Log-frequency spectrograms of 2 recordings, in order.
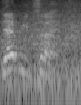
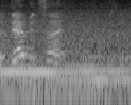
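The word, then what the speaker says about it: debutante: like etiquette and dealing with daughters it's called debutant and this is the definition for debutant and it's go it goes back to the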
